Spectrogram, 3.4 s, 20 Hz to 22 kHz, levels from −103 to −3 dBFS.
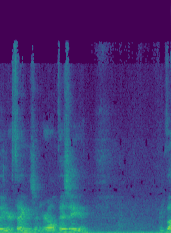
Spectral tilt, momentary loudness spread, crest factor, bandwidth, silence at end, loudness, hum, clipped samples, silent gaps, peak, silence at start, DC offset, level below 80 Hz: -6 dB/octave; 20 LU; 16 dB; 18 kHz; 0 s; -31 LUFS; none; under 0.1%; none; -16 dBFS; 0 s; under 0.1%; -52 dBFS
